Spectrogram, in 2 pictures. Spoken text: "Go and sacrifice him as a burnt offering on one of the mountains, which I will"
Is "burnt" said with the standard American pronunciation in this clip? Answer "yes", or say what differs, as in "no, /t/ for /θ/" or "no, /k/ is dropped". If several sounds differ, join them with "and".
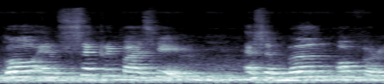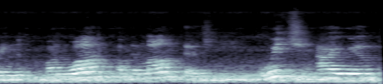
no, /t/ is dropped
